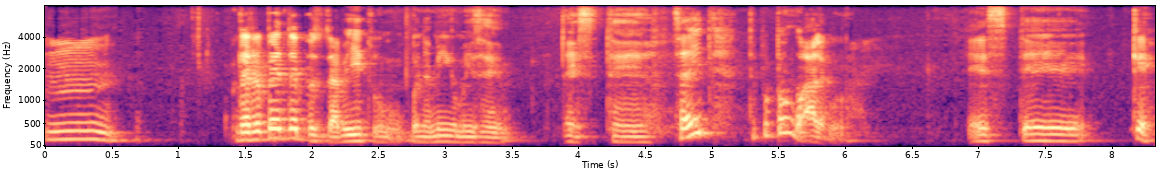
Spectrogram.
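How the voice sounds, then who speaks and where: With a Mexican accent, a man speaks at a very slow pace, leaving long, frequent pauses. His pitch is fairly high and his intonation lively. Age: 20s. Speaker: podcast co-host. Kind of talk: casual monologue.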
